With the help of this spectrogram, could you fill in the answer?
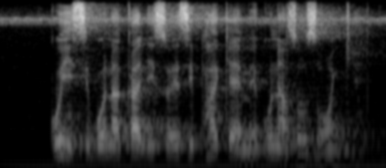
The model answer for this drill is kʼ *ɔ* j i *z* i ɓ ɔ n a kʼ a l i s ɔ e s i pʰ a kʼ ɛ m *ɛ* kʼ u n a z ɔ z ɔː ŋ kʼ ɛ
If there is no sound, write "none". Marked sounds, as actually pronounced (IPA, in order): u, s, ɛ

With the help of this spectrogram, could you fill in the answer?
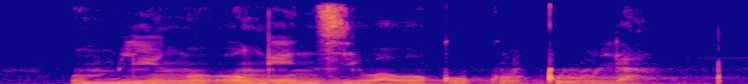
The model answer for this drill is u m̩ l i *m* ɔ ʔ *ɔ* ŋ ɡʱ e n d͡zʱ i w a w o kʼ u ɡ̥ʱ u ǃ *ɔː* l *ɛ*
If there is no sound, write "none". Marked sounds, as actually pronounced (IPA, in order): ŋ, ɔ, uː, a

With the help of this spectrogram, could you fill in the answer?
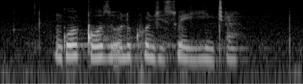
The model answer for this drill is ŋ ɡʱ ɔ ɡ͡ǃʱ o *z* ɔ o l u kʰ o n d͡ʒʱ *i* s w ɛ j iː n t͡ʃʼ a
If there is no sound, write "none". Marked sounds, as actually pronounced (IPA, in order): z, i

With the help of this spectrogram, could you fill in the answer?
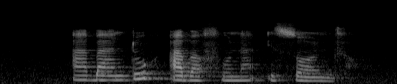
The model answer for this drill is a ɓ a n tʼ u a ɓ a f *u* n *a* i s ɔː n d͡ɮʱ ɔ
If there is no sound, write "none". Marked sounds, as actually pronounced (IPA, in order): u, a

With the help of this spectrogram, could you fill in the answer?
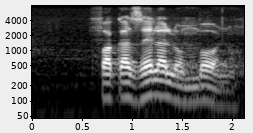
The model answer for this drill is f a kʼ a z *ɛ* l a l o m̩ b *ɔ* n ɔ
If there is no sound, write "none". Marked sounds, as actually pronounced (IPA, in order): ɛ, ɔː

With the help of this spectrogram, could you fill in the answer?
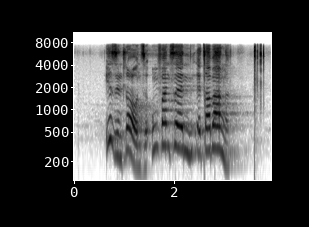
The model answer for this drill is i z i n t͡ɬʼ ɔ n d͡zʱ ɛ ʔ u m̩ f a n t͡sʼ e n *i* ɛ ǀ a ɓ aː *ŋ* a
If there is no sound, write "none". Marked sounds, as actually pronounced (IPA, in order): i, ŋ

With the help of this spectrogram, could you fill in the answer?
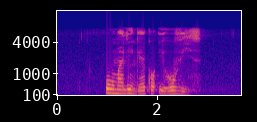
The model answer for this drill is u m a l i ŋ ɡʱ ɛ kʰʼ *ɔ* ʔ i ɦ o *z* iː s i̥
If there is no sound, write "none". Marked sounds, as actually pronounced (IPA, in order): ɔ, v

